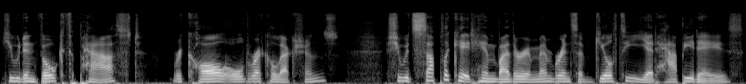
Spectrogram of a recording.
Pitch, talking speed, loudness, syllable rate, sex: 125 Hz, 160 wpm, -19 LUFS, 5.1 syllables/s, male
